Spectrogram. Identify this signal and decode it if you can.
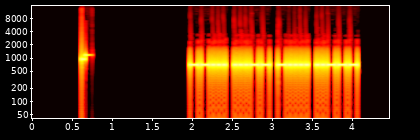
Morse code, heard as a keyed tone, about 34 wpm, 700 Hz. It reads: 7362
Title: Numbers - 4-Digit 35wpm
